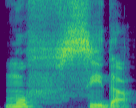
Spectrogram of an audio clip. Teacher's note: सीन की सीटी, लेकिन बारीक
